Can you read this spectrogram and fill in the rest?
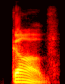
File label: "guv", American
